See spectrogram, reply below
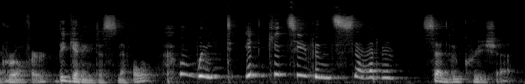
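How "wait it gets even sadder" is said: very high, lamenting princess voice; a princess pouring out her sad tale. Acted.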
